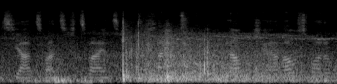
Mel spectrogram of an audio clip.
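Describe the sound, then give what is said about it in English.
New Year's Eve fireworks set off by revelers in Berlin crackle and pop, with one sharp bang, while a voice records a video address over the steady, noisy backdrop of festive explosions. “She didn't mic herself, and she filmed the address as New Year's Eve revelers in Berlin were setting off fireworks behind her.”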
